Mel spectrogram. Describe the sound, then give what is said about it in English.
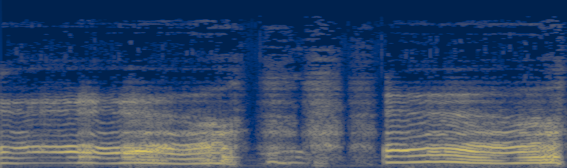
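A low, raspy growl voiced through a game call tube used without a reed, practicing growls: two long rumbling bursts separated by a brief choppy pause, loud, imitating an animal's growl. “So I'm practicing the growls in your tube. Like, just grab your tube without a reed and just.”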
